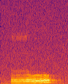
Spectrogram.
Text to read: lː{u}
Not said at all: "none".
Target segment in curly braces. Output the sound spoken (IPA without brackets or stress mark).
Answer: u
